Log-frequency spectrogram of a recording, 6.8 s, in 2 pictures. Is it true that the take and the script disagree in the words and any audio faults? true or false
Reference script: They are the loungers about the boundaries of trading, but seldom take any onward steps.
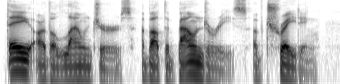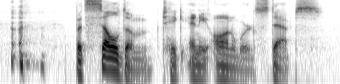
true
